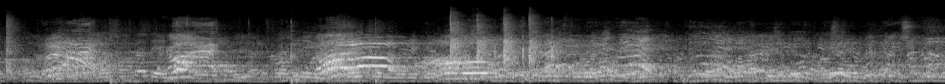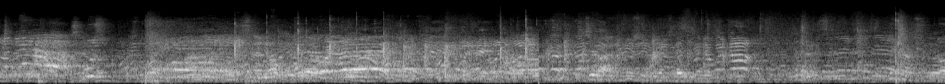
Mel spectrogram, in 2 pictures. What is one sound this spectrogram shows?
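Players shout and call out across an open outdoor pitch.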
